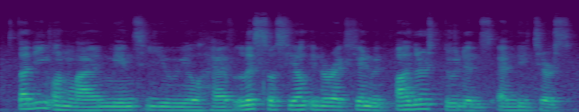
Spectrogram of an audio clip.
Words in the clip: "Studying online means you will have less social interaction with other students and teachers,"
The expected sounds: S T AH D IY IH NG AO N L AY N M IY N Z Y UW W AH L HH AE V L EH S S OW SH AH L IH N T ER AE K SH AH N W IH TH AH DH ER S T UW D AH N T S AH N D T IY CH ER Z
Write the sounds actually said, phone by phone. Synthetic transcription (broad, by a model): S T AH D IY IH NG AO N L AY N M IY N S Y UW W AH L HH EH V L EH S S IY AH L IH N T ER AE K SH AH N W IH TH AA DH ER S T UW D AH N T S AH N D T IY CH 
